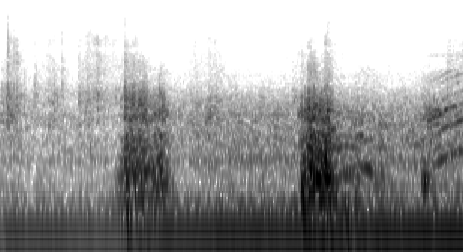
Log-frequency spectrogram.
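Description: A guitar body bumps and knocks as it is handled.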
